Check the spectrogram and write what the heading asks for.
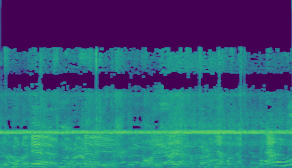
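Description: Several people talking at once, adult women's and children's voices overlapping in lively chatter, with a steady high-pitched tone underneath.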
